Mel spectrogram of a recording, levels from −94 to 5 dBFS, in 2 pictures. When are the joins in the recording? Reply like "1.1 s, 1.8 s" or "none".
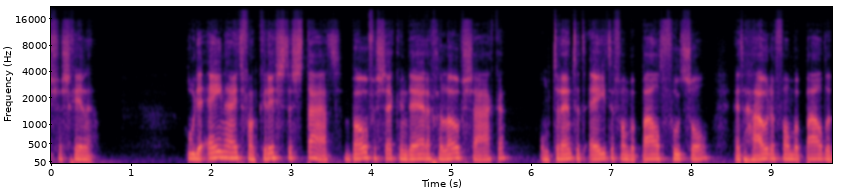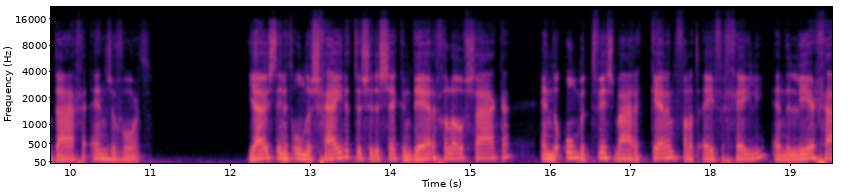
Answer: none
